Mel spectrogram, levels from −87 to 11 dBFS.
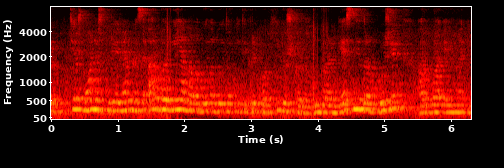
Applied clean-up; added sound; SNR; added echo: none; Gunshot, gunfire; 14 dB; reverberation time 0.8 s.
